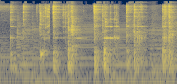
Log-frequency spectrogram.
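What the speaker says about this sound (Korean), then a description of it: "다음은 얼음을 채워주고요" Ice cubes are dropped into a glass for a lime, maple syrup and soda highball, clinking sharply and brightly in a rapid close cluster of about a dozen knocks.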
